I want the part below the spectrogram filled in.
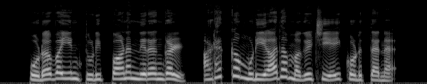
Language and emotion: Tamil, happy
